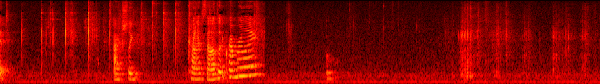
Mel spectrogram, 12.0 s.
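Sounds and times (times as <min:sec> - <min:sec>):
chewing crunchy sugar crust: 0:07.0 - 0:12.0.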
